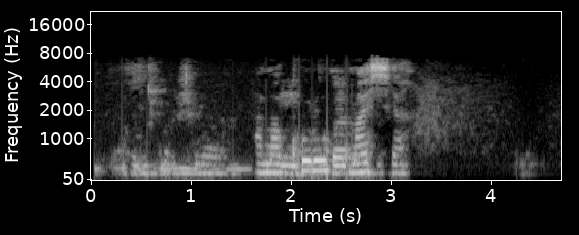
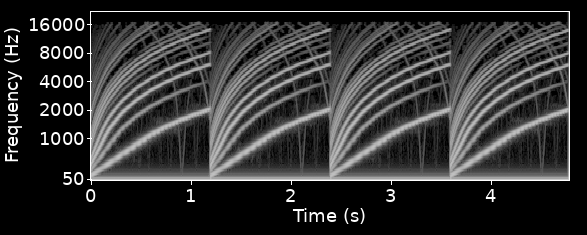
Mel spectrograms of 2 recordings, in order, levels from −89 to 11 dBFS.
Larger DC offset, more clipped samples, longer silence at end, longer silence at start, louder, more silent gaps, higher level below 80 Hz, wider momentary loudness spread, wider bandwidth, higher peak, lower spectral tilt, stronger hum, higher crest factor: second, under 0.1% vs 40%; neither; first, 1.25 s vs 0 s; about the same, 0.05 s vs 0 s; second, -15 LUFS vs -12 LUFS; neither; about the same, -50 dBFS vs -50 dBFS; first, 18 LU vs 1 LU; second, 7.8 kHz vs 17 kHz; about the same, -2 dBFS vs 0 dBFS; first, -3.5 dB/octave vs -1 dB/octave; neither; first, 16 dB vs 8 dB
